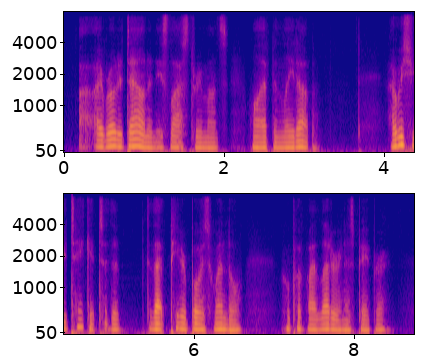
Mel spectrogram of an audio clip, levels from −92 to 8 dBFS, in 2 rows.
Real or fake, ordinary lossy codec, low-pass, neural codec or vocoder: fake; AAC, 48 kbps; 7.2 kHz; codec, 24 kHz, 0.5 kbps, DualCodec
